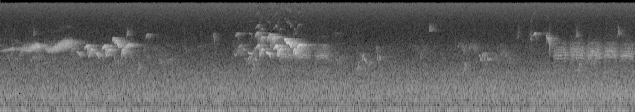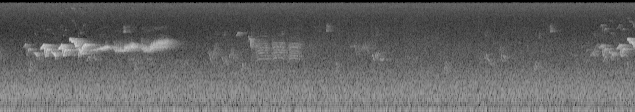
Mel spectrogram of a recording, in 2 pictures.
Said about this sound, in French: Le vent est presque continu et balaye le sommet des arbres alors que le chant des petits oiseaux se fait discret.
